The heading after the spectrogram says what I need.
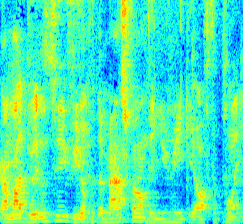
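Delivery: ordinary talk, nothing marked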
